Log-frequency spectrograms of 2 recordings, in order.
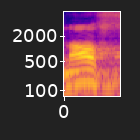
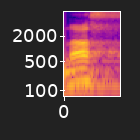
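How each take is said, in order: First: নস with thick, heavy s; heavy sad. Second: নাস with thin s; plain thin নাস; wrong pronunciation. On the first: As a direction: make the s in নস full and heavy. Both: Shown as a demonstration. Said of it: "সদ অক্ষর একটু মোটা করে".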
